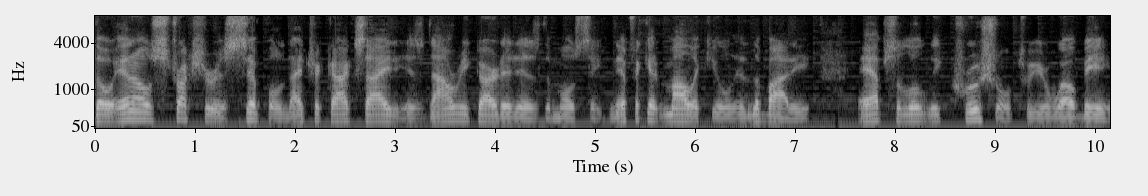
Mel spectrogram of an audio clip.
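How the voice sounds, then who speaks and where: A man at a medium pitch speaks at a moderate pace with lively intonation, the sound dry and close with no echo and music playing in the background. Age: 80s. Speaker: war veteran, health product presenter. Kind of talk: health education presentation to camera.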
